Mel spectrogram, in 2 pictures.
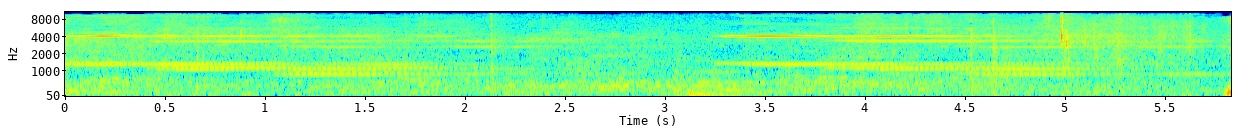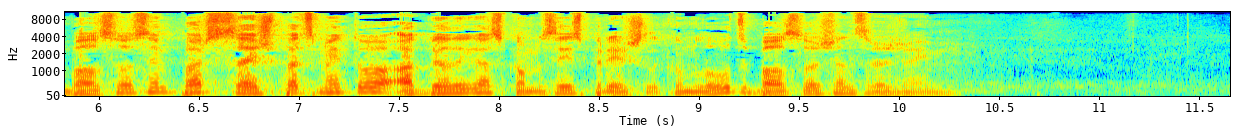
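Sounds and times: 
parliament chamber electric bell ringing before a vote: 0:00.0 - 0:08.0
faint murmur in a parliament chamber: 0:00.0 - 0:11.6
speech: 0:05.8 - 0:10.4.

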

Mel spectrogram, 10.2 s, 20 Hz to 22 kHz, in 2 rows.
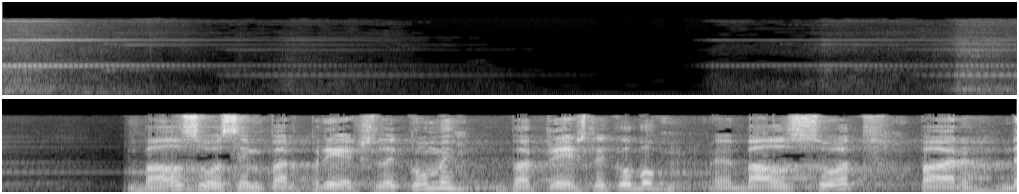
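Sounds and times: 
parliament voting call electric bell ringing: 0:00.0 - 0:02.7, 0:03.5 - 0:06.6
speech: 0:05.8 - 0:10.1.

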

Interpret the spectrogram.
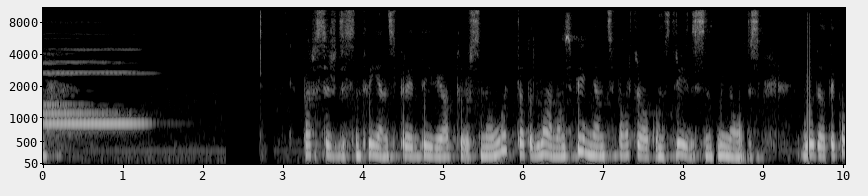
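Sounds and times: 
electric bell ringing in a parliamentary chamber to call a vote: 0:00.0 - 0:01.8
speech: 0:03.2 - 0:10.0.

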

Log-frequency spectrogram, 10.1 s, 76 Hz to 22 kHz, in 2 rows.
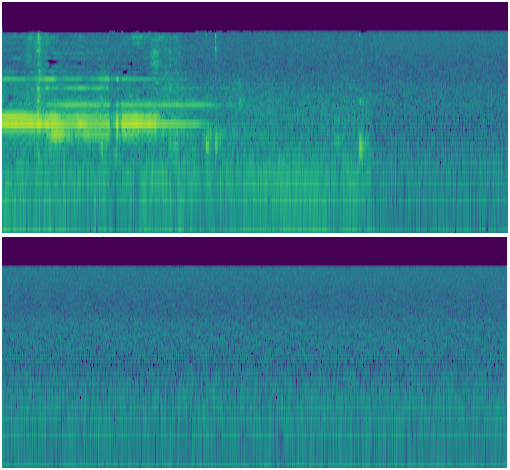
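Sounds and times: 
electronic parliamentary voting bell ringing: 0:00.0 - 0:02.4.

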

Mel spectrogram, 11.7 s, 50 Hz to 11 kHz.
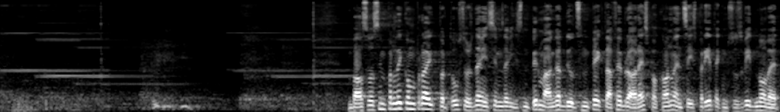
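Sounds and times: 
parliamentary division bell ringing to call a vote: 0:00.0 - 0:02.6, 0:03.4 - 0:06.8
speech: 0:05.2 - 0:11.7.

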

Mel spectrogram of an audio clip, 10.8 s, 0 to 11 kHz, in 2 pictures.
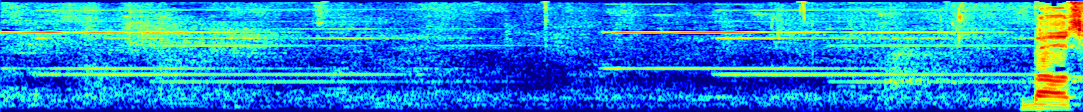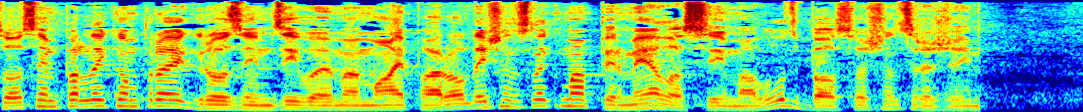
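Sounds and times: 
parliament voting bell ringing with electric clang: 0:00.0 - 0:09.0
low murmur of a large hall: 0:00.0 - 0:10.8
speech: 0:05.1 - 0:10.3.

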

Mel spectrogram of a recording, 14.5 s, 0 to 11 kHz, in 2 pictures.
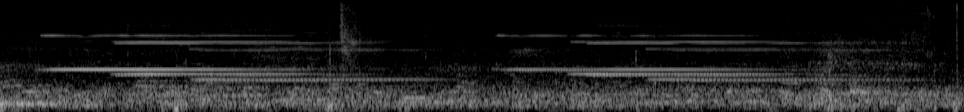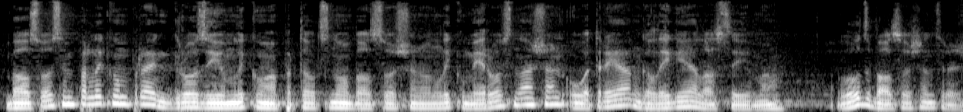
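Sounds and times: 
murmuring and faint voices in a parliament chamber: 0:00.0 - 0:09.3
electronic bell ringing in a parliament chamber before a vote: 0:00.3 - 0:07.6
speech: 0:07.3 - 0:14.4.

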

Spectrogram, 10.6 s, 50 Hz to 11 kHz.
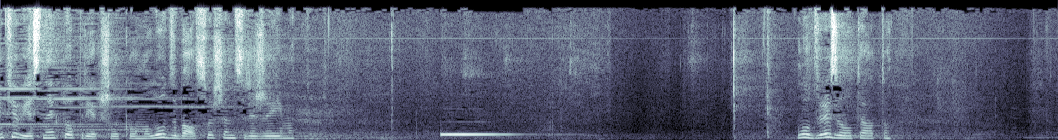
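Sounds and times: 
electronic bell tone calling members of parliament to a vote: 0:00.0 - 0:02.9, 0:04.4 - 0:05.4
speech: 0:00.0 - 0:03.4, 0:08.1 - 0:09.1
faint noise: 0:00.0 - 0:10.5.

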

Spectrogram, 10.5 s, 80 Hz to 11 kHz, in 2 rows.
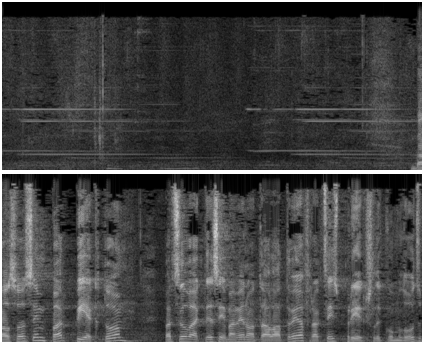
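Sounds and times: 
steady electric bell ringing before a vote in a parliament chamber: 0:00.0 - 0:06.0
low murmur in a parliament chamber: 0:00.0 - 0:10.4
speech: 0:01.3 - 0:01.6, 0:05.1 - 0:10.4.

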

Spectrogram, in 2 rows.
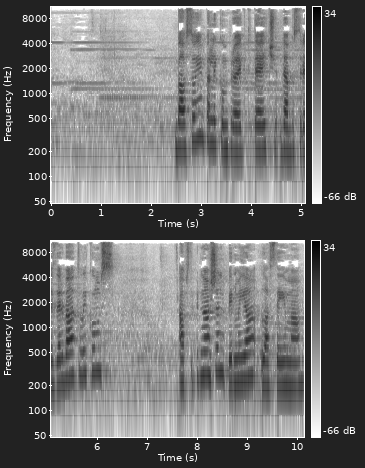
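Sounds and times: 
electric bell ringing in a parliament chamber to summon members to vote: 0:00.0 - 0:06.3
speech: 0:02.5 - 0:06.4, 0:07.6 - 0:10.1.

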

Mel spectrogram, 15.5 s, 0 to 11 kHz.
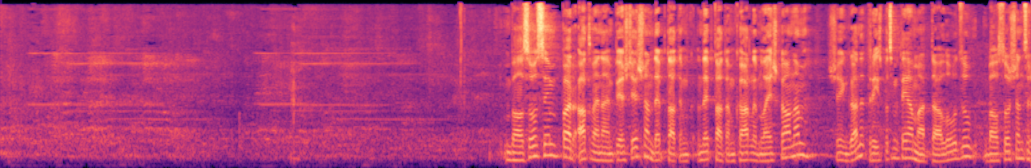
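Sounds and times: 
electric bell rung in a parliament chamber: 0:00.4 - 0:02.8, 0:03.8 - 0:06.8
speech: 0:07.6 - 0:15.4.

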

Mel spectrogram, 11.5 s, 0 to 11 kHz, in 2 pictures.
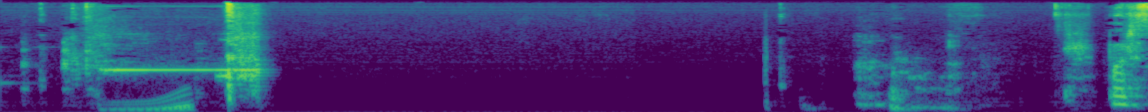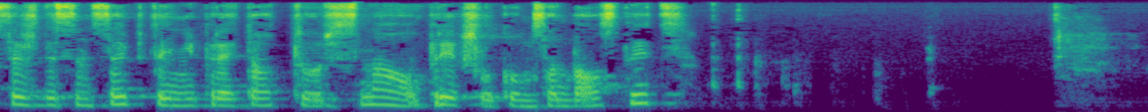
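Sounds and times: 
electronic chime bell rung before a parliamentary vote: 0:00.4 - 0:01.2
speech: 0:05.5 - 0:09.3.

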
